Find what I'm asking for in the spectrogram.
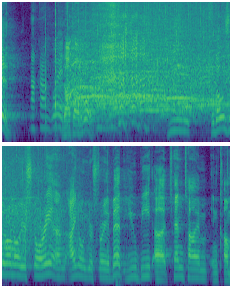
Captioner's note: cheers and applause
